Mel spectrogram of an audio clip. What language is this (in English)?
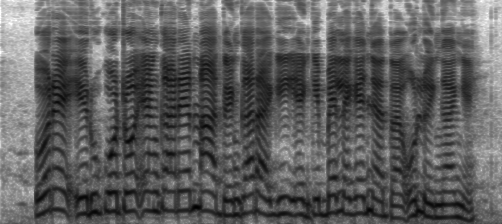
Masai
